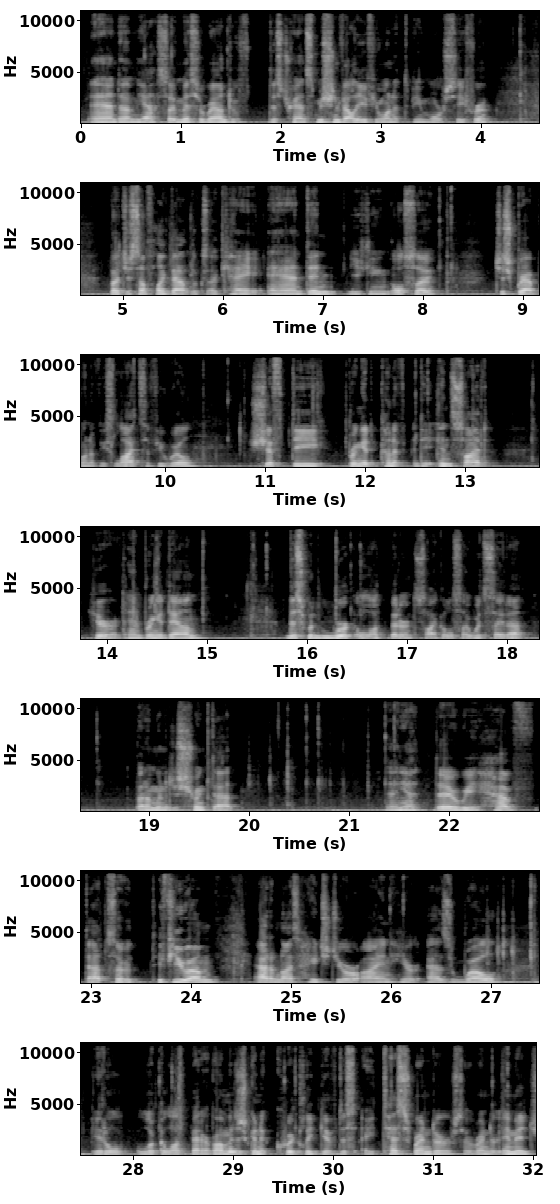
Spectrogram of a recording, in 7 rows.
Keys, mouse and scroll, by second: 8.8-12.6 middle drag, 11.3 shift+d, 12.6 click, 13.1 KP_0, 14.2 g, 15.6 click, 16.5 z, 18.7-20.6 drag, 20.2 g, 22.9-23.5 scroll down 1, 26.1 click, 27.0 r, 28.4 shift+click, 28.6 scroll up 1, 29.6 z.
